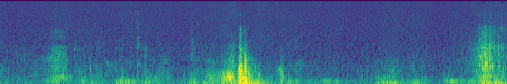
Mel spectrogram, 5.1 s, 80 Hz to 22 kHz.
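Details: 2005 Toyota Corolla E120 steering column removed and turned by hand: dull scattered clunks. Power-steering worm shaft bearing replaced before and worn again, bushing loose; worn steering column bearing.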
